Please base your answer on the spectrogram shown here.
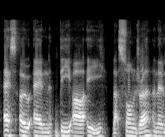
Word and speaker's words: Sondre: So his name is spelled Sondre. That's Sondra, and then Leke is spelled Lerche.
